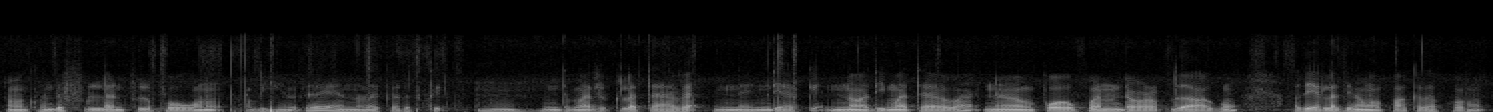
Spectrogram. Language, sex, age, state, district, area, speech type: Tamil, male, 18-30, Tamil Nadu, Coimbatore, urban, spontaneous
